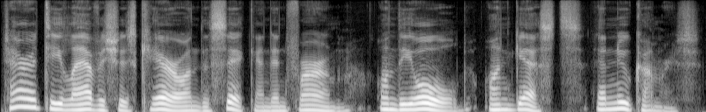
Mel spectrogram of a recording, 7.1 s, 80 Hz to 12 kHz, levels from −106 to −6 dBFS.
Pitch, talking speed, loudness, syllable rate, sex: 150 Hz, 135 wpm, -16 LUFS, 3.5 syllables/s, male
